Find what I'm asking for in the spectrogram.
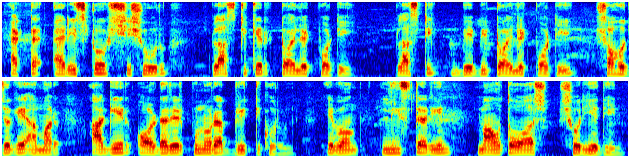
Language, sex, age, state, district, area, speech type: Bengali, male, 18-30, West Bengal, South 24 Parganas, rural, read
